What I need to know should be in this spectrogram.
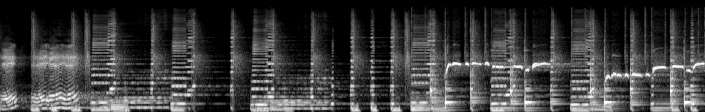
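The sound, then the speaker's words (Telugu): A person whistling a bright melody over instrumental accompaniment, the clear whistled line stepping between held notes in the second half, loud throughout. “హే, ఇంకొకసారి whistle అయ్యవా please please please.”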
